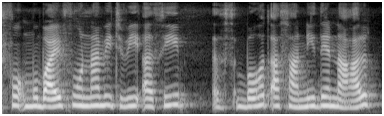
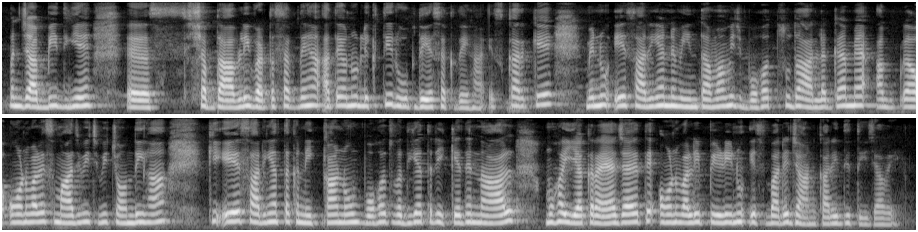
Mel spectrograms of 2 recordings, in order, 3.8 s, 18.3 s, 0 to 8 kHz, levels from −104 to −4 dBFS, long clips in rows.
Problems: background sounds at intervals, background conversations at intervals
